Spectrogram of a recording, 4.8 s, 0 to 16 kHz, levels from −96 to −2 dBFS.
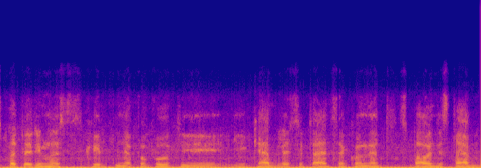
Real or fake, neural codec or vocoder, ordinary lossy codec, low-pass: fake; codec, 16 kHz, 8 kbps, FreqCodec, smaller model; Opus, 16 kbps; 7.2 kHz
